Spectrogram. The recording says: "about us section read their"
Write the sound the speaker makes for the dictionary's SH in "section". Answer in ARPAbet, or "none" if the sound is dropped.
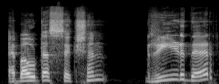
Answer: SH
